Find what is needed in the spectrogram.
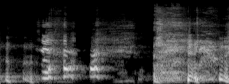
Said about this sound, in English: Yeah, I'm coughing. Again, it's allergy season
